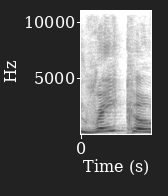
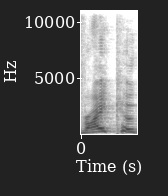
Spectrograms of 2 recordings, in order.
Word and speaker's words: Reiko: I say Reiko instead of Reicho Kashima now.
